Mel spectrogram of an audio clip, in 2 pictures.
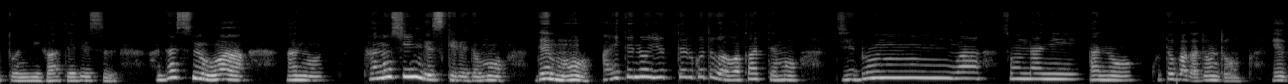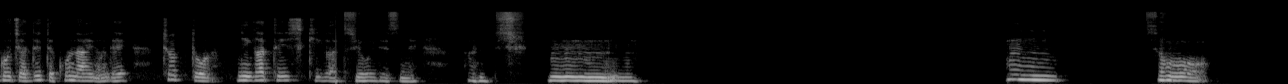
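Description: From 11.77 s to 16.24 s the speech turns duller, with nothing above 8.7 kHz and a faint new background noise about 45 dB down. The level holds and there's no gap, yet both tone and noise floor change together, which points to an input likely switched to a poorer device rather than simple filtering.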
